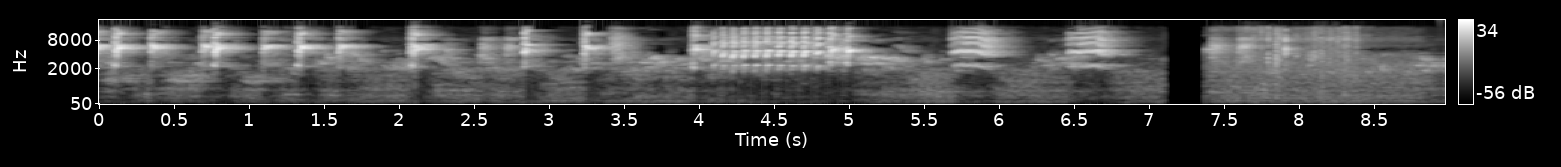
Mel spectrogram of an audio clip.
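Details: Lovebirds chirping in a run of sharp, high squeaky notes, with a quick rattling burst of rapid repeated chirps near the middle, then harsher chatter after a brief silent gap.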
